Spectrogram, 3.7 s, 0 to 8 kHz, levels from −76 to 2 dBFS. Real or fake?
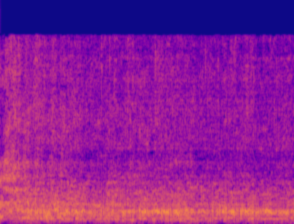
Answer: fake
